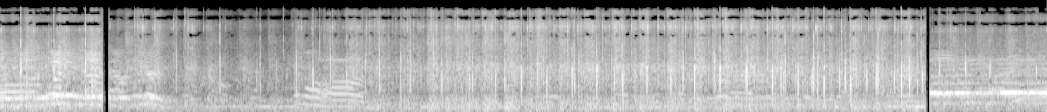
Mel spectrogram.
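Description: A crowd claps their hands steadily.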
